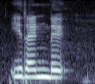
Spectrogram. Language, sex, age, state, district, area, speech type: Tamil, female, 18-30, Tamil Nadu, Coimbatore, rural, read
